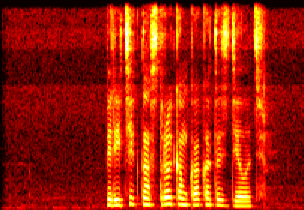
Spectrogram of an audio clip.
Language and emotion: Russian, neutral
